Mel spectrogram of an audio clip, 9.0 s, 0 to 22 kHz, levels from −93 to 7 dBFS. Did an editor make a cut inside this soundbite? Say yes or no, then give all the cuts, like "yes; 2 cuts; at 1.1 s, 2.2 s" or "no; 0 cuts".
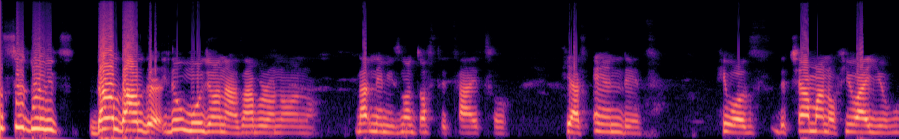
yes; 1 cut; at 1.7 s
